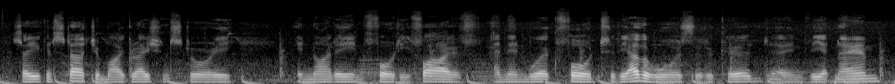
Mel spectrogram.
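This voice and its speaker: With an Australian accent, a man speaks at a moderate pace and with fairly even intonation over noticeable background noise. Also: medium pitch for a man. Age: 80s+. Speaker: interviewee. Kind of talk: interview.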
